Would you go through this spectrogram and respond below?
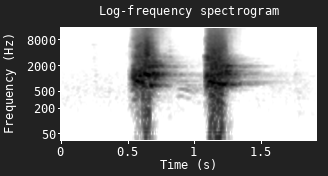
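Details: Two loud, rough barks about half a second apart from Fergus, a playing Parson Russell Terrier, recorded 7/1/15, with each one trailing off briefly and no other sounds around them.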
